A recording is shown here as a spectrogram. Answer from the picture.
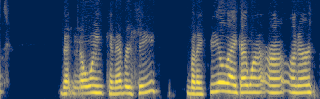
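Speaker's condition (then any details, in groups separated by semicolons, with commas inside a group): Cerebral palsy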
